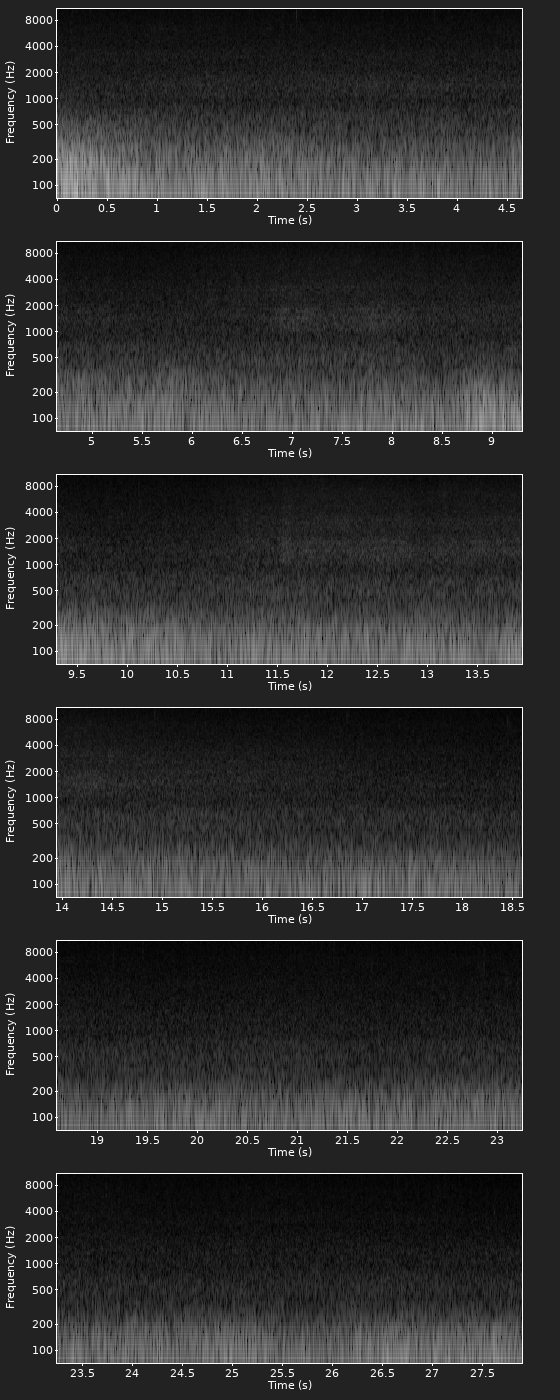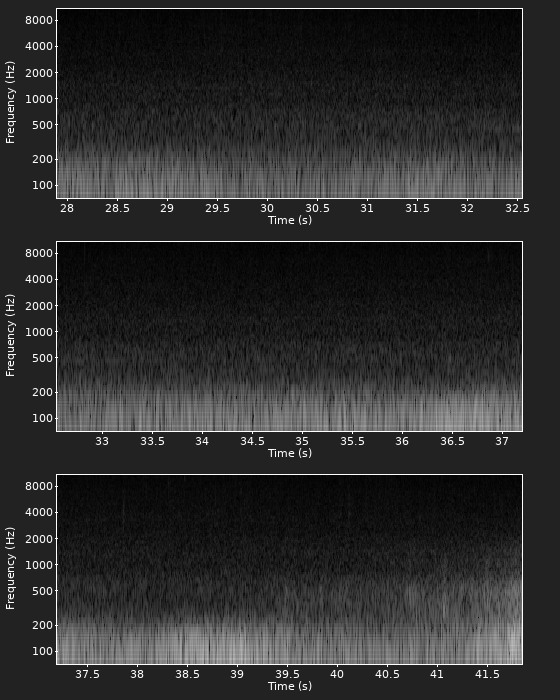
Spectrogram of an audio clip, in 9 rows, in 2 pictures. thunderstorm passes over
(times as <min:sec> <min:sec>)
0:00.0 0:16.4, 0:34.0 0:41.8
